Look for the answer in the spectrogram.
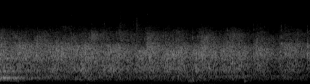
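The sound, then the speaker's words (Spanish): A large crowd applauds loudly and steadily for the Lord, the dense wash of many clapping hands filling the space without pause for a few seconds, with no clear talking over it. “Dele un aplauso fuerte al Señor.”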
